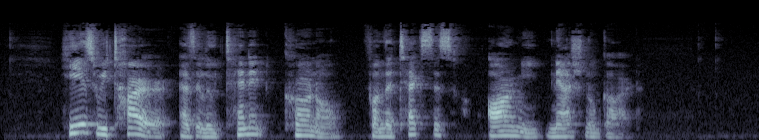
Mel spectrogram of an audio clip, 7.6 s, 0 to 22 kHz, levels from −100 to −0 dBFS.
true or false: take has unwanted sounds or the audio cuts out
false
